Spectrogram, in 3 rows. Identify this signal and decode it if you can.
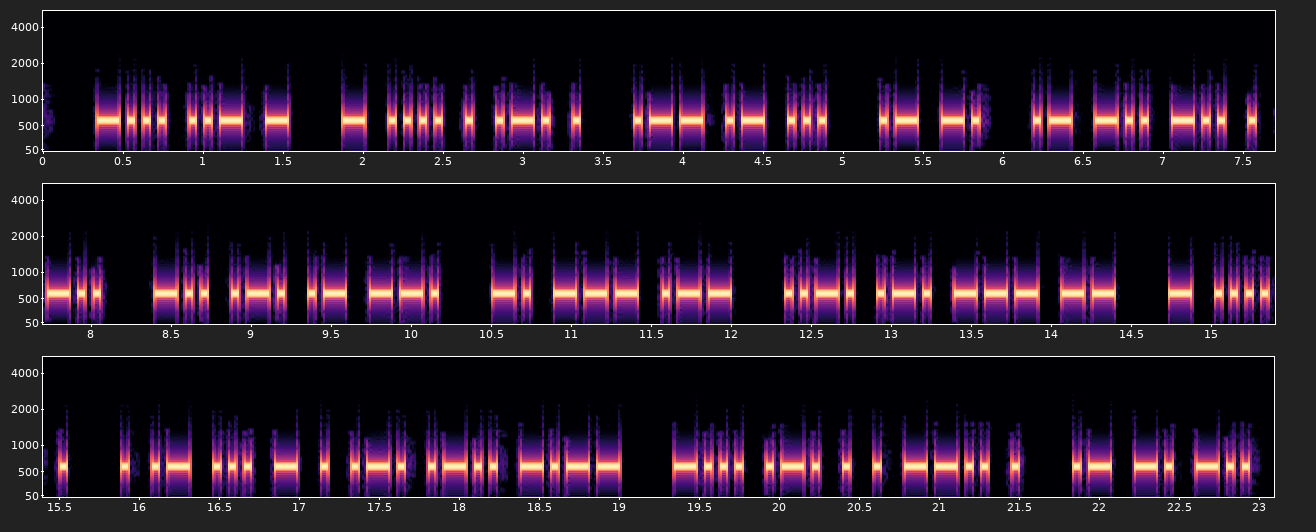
Morse code, heard as a keyed tone, about 25 wpm, 600 Hz. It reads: BUT THERE WAS AN ADDED DRAG NOW FROM THE EASTERLY BREEZE AND
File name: the old man and the sea part 1 25wpm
